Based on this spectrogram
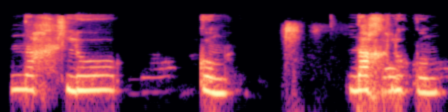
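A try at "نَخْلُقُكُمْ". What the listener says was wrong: Yeah, just when you join this lam with this red calf, lukkum. I need to hear that joining, that stressing sound. So nakhluqukum. Nakhluqukum.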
